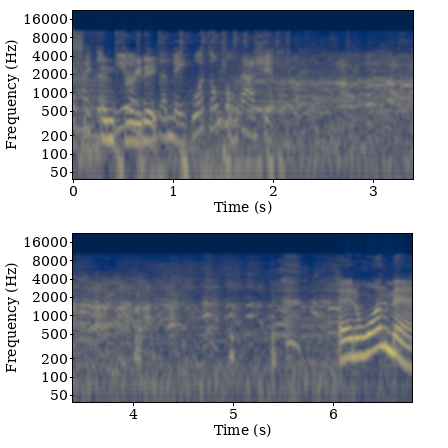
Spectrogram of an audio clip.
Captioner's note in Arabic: ضحك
